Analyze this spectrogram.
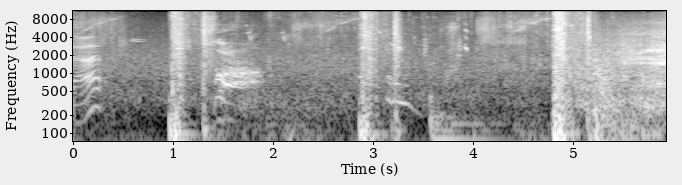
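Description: A bow twangs as an arrow is shot.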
